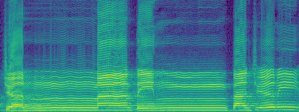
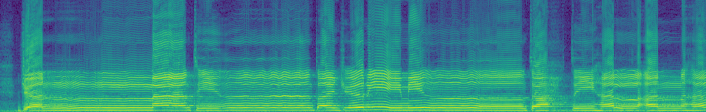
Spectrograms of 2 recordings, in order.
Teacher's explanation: ikhfa lebih mendominasi daripada ghunah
